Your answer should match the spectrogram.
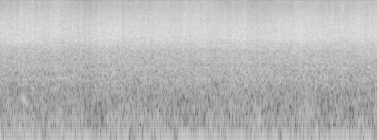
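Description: Heavy rain from a storm pours down in a dense, steady, loud hiss, drumming continuously on a surface with no pauses and no voices.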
